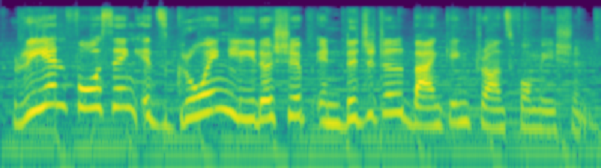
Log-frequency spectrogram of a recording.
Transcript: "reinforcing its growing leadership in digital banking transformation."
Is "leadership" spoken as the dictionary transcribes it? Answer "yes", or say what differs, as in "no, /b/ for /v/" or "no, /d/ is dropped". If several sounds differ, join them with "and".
yes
